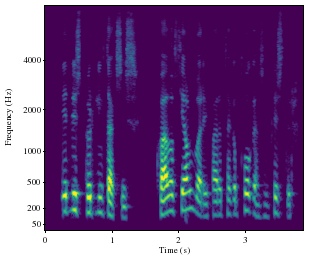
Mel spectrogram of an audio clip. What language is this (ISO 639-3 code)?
isl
